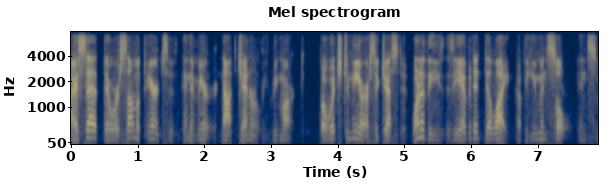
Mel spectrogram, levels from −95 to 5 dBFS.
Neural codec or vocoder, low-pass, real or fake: none; 7.2 kHz; real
